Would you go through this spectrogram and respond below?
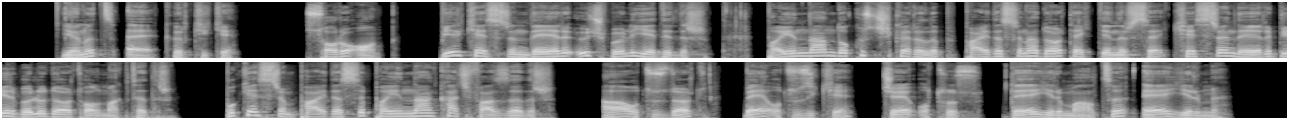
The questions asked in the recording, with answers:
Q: Bu kesrin paydası payından kaç fazladır?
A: Yanıt B 32.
